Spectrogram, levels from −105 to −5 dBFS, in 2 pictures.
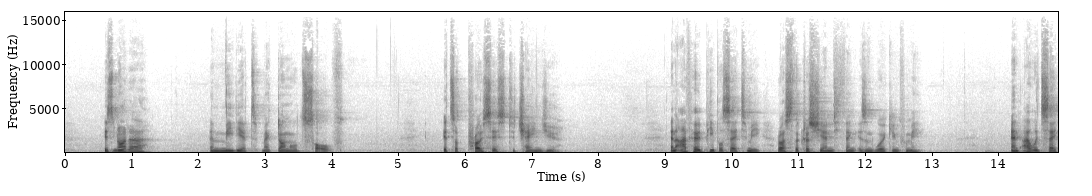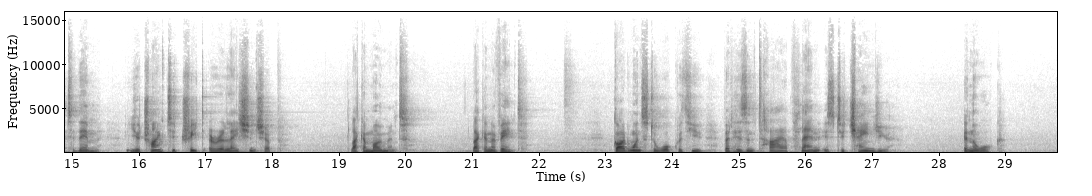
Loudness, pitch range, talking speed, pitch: -38 LUFS, 115-150 Hz, 125 wpm, 130 Hz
